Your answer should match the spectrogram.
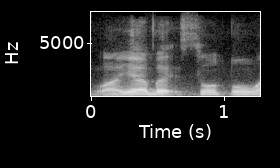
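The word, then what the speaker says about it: ويبصط: Tapi cara bacaan dia kena sebut huruf sin. Dia tulis huruf sad tapi baca huruf sin. Wa ya basutu wa ilaihi turja'un.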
